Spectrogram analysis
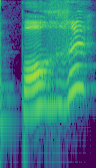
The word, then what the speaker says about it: portail: Le portail. A-I-L. Por, une syllabe. Et taille, c'est la deuxième syllabe.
